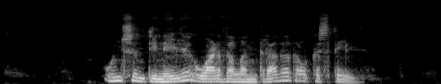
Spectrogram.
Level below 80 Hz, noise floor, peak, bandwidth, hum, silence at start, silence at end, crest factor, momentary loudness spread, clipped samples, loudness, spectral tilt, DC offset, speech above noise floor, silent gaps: -52 dBFS; -66 dBFS; 0 dBFS; 10.5 kHz; none; 1.05 s; 0.85 s; 18 dB; 11 LU; under 0.1%; -16 LUFS; -8 dB/octave; under 0.1%; 50 dB; none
